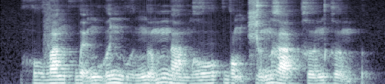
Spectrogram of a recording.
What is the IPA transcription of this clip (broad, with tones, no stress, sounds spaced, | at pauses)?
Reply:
h o̤˨˩ v a˧ ŋ h w ɛ̰˧˨ ŋ ṵ˧˥ ə̯ ɲ ṳ˨˩ ə̯ ŋ ə̰˧˥ m n a̤˨˩ m ɣ o˨˦ k w ɔ̰˧˨ ŋ t͡ɕ ə̰˧˥ n ɣ a˨˩ k̚ x ə˨˦ n k ə̰˧˨ m ʔ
